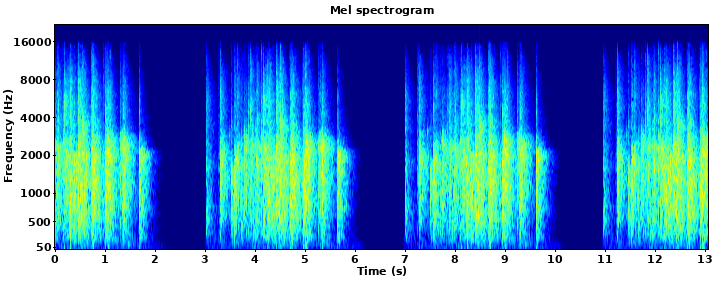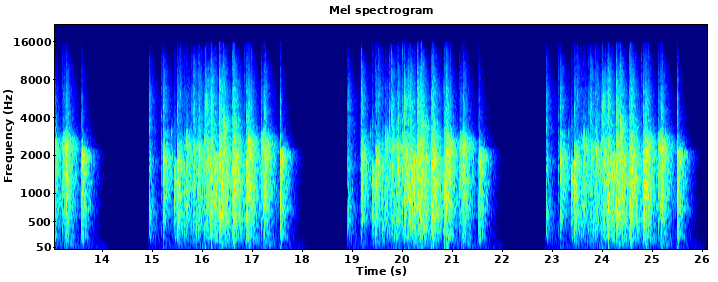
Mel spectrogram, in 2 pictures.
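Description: Applause, many hands clapping, in regular bursts of about three seconds, each followed by about a second of silence, repeating seven times.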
